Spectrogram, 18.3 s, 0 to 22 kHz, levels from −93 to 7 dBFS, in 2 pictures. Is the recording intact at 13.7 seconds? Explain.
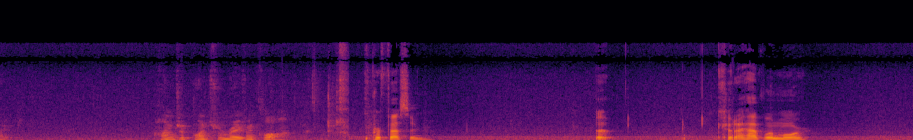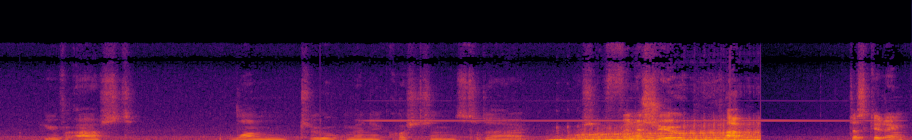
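No, at 13.7 seconds there's a feedback whistle, a thin, steady tone at 3.1 kHz running from 12.66 s to the end, sitting well below the main sound and wavering a bit. It's likely a speaker-to-mic loop hovering right at the edge of feedback.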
